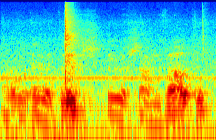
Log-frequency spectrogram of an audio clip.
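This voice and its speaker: A man from Angola, a doctor speaking calmly as a guest. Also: lowish voice, fast talker. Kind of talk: casual interview chat. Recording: echoey room, distant mic, noisy.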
